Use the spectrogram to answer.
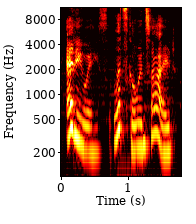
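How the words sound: It is said in a high, chipper voice.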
